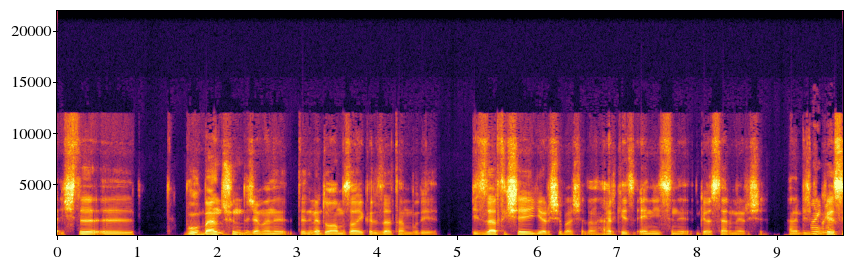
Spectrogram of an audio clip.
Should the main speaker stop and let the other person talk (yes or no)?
no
